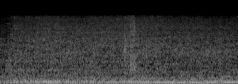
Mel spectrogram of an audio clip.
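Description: Street background dominated by the steady low hum of a running vehicle engine, with a faint click about a second in.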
